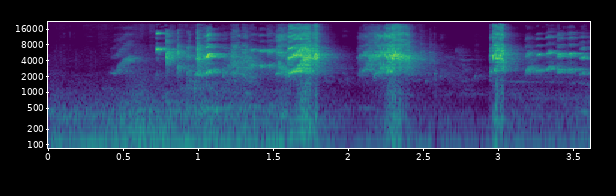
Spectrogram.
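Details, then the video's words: Lovebirds chirping: harsh, scratchy high chirps and squawks in short bursts of about half a second, separated by brief pauses, with a faint low hum beneath. "Lovebirds Chirping Sounds"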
